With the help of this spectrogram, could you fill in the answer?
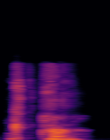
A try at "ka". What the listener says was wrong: no, ka, no, aquí de la garganta pronuncia, ka, a ver, no, igualito me estás pronunciando, igualito que esto, no, son iguales, ¿ya? Esto es ka y esto es ka, esto es ka, esto es ka, esto es a, esto es a, ¿ya? No es igual, falta. Aquí, punto de articulación. Por eso les he mostrado esa imagen.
